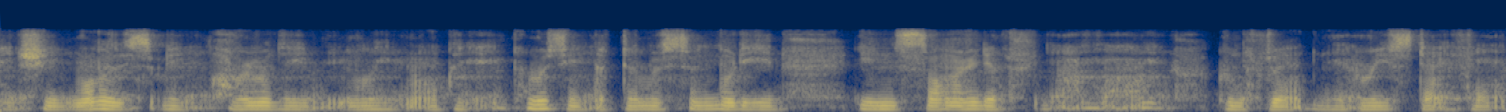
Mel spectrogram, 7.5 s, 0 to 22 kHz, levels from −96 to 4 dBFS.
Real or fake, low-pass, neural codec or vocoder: fake; 7.2 kHz; autoencoder, 22.05 kHz, a latent of 192 numbers a frame, VITS, trained on one speaker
